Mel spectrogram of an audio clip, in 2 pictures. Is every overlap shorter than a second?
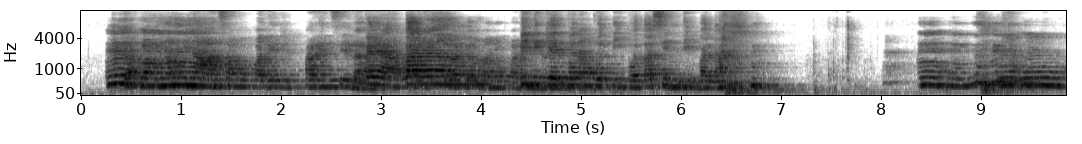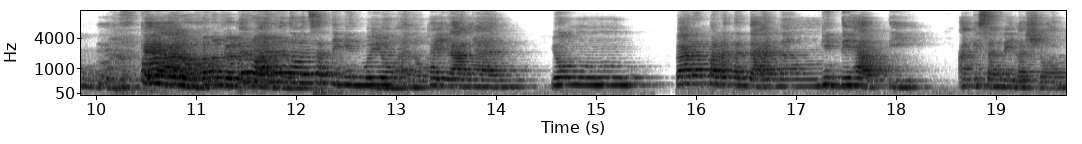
No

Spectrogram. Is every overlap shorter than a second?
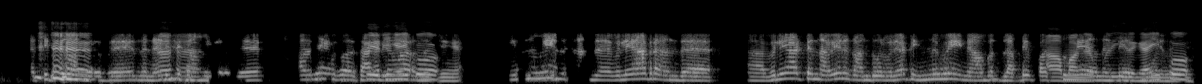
No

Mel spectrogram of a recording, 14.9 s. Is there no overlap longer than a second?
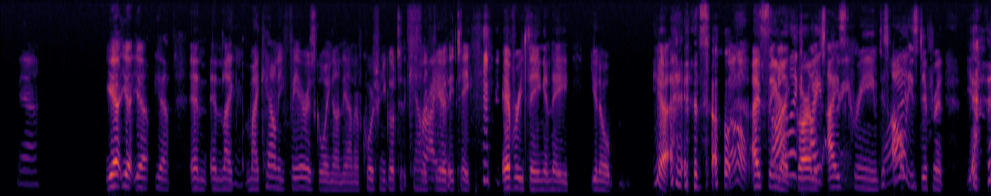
No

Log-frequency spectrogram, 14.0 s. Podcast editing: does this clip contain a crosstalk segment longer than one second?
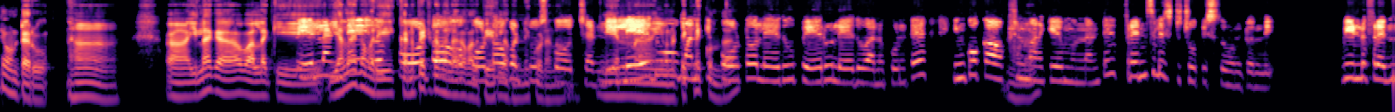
Yes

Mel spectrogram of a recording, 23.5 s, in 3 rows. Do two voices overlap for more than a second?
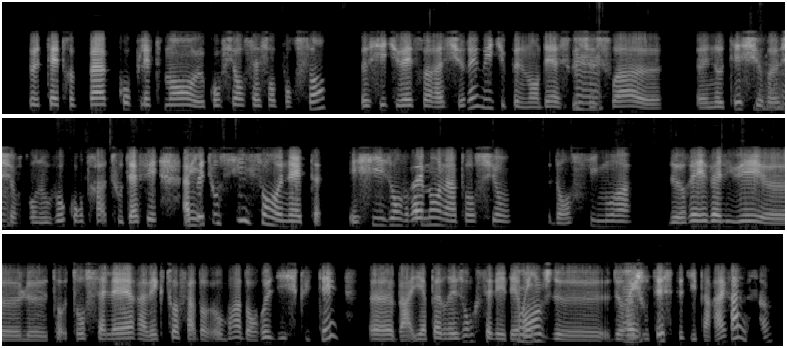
No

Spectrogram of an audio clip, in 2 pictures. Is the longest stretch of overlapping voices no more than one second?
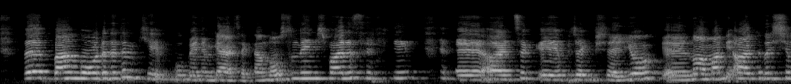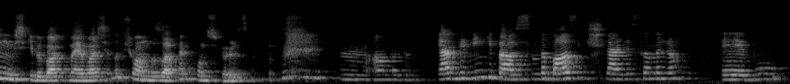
Yes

